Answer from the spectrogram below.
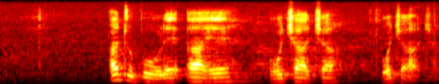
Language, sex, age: Venda, male, 24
